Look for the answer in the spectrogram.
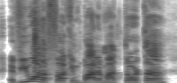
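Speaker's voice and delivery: high-pitched, worked-up offer; fed-up, insistent ranting; exasperated bargaining. Acted. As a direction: plead your case, pitched well up. Hypothetical rant about guarding his torta.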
